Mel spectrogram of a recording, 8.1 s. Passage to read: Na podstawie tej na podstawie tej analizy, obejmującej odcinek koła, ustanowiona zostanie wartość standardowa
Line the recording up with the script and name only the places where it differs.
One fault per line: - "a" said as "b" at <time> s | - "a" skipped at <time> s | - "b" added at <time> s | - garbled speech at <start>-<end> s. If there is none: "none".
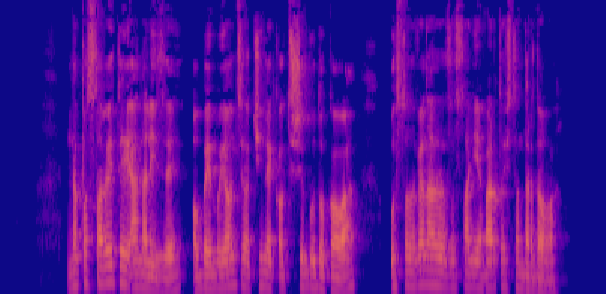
- "na podstawie tej analizy obejmującej odcinek" said as "analizy obejmującej odcinek od szybu do" at 1.8 s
